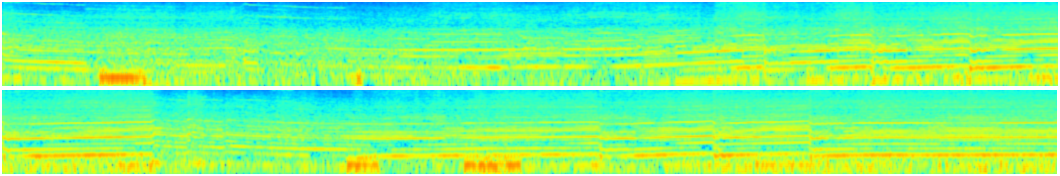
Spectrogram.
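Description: A race car engine whines, rising in pitch as it speeds up and dropping as it shifts gears.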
